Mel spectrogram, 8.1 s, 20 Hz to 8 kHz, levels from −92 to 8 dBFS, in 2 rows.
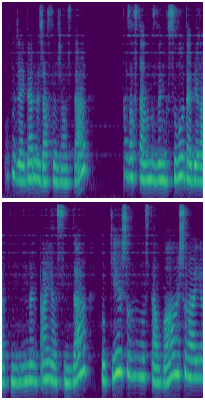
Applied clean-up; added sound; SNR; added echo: neural mask model DeepFilterNet 3.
